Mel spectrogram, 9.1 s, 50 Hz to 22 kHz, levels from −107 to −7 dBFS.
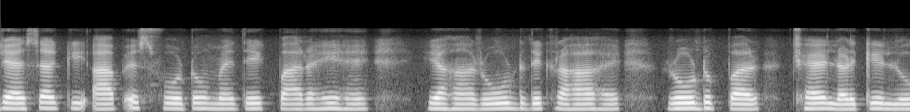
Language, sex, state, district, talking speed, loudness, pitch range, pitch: Hindi, female, Chhattisgarh, Korba, 130 wpm, -18 LUFS, 175-190 Hz, 180 Hz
